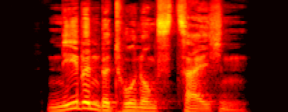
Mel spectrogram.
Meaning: secondary stress, secondary accent (a mark)
- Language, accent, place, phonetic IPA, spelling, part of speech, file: German, Germany, Berlin, [ˈneːbn̩bətoːnʊŋsˌt͡saɪ̯çn̩], Nebenbetonungszeichen, noun, De-Nebenbetonungszeichen.ogg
